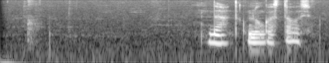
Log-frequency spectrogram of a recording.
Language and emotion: Russian, neutral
